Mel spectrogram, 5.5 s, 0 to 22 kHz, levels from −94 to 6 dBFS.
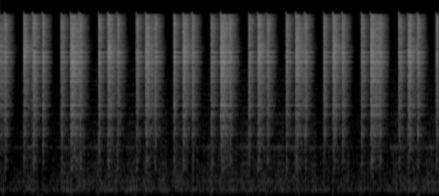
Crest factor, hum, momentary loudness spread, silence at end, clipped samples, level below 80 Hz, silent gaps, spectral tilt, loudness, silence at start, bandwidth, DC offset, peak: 22 dB; none; 3 LU; 0 s; under 0.1%; under -90 dBFS; none; 4.5 dB/octave; -34 LUFS; 0 s; 17 kHz; under 0.1%; -16 dBFS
